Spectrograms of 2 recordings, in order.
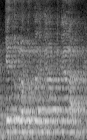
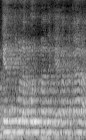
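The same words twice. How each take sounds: First: Higher, urging call; pushing for more. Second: Louder rallying call to the congregation; preacher's rallying question; call-and-response question. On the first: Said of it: "Más fuerte". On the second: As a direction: fire the question out to the crowd. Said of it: "díganlo fuerte". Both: Shown as a demonstration.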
